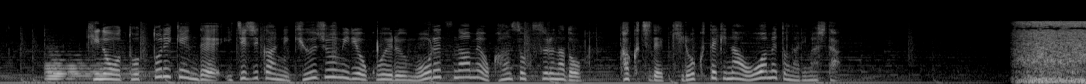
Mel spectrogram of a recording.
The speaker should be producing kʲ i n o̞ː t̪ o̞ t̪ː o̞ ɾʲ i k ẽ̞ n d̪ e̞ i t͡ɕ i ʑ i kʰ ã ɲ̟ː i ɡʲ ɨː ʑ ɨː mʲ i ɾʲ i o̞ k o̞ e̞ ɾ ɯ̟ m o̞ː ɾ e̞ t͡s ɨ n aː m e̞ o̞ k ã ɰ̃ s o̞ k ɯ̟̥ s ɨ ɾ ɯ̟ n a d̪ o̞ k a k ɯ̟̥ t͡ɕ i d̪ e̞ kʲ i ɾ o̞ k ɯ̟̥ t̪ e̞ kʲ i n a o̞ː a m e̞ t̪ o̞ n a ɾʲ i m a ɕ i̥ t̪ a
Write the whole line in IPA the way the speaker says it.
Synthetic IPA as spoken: kʲ i n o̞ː t̪ o̞ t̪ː o̞ ɾʲ i k ẽ̞ n d̪ e̞ i t͡ɕ i ʑ i k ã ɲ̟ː i kʲ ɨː ʑ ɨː mʲ i ɾʲ i o̞ k o̞ e̞ ɾ ɯ̟ m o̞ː ɾ e̞ t͡s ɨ n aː m e̞ o̞ k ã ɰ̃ s o̞ k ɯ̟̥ s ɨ ɾ ɯ̟ n a d̪ o̞ k a k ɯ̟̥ t͡ɕ i d̪ e̞ kʲ i ɾ o̞ k ɯ̟̥ t̪ e̞ kʲ i n a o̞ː a m e̞ t̪ o̞ n a ɾʲ i m a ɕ i̥ t̪ a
